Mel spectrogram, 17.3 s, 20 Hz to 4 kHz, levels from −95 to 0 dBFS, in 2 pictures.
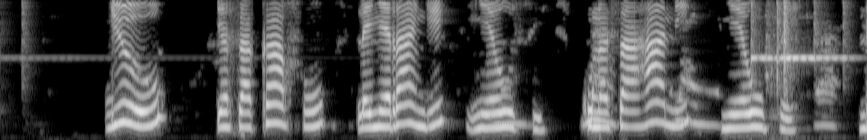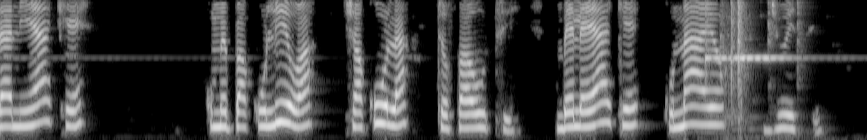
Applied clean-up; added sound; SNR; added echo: classical method log-MMSE.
